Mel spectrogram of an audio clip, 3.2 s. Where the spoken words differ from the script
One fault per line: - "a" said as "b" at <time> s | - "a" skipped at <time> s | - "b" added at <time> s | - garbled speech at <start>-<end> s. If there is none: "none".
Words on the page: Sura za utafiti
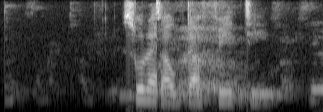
none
